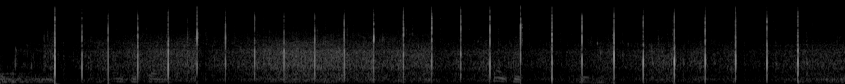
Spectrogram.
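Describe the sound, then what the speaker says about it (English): Applause for the faculty at the 2021 University of Cincinnati College of Law graduation: steady, evenly spaced sharp claps from one close clapper over a faint, soft wash of wider clapping, quiet overall and lasting several seconds. "please join me in showing our appreciation to the faculty with a round of applause"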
